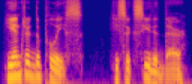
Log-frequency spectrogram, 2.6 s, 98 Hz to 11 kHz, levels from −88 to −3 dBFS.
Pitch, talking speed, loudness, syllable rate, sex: 105 Hz, 165 wpm, -21 LUFS, 6.6 syllables/s, male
